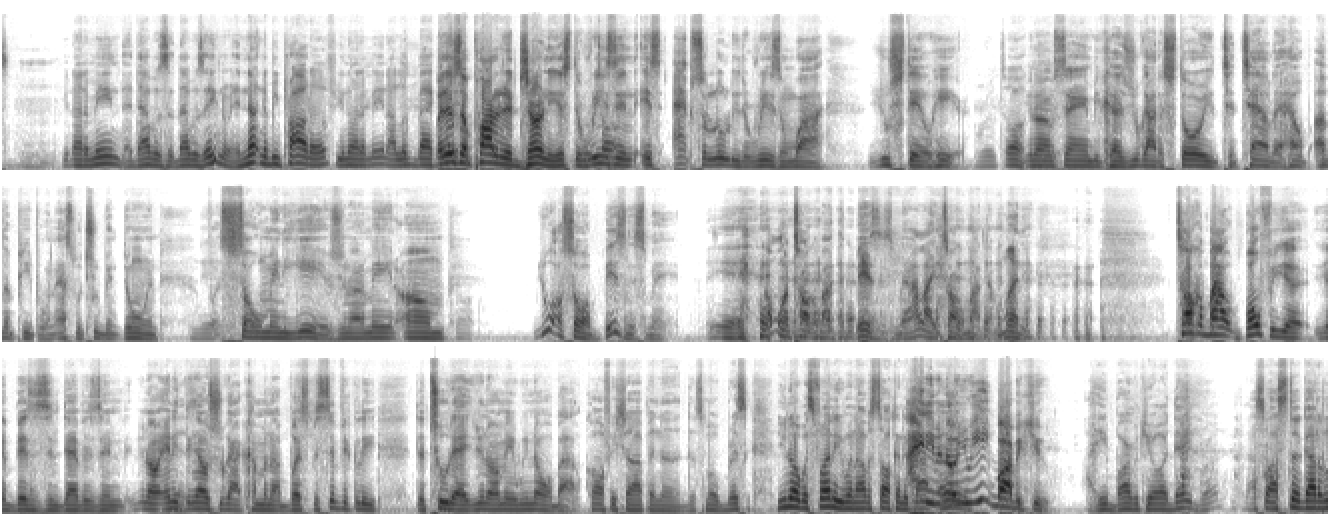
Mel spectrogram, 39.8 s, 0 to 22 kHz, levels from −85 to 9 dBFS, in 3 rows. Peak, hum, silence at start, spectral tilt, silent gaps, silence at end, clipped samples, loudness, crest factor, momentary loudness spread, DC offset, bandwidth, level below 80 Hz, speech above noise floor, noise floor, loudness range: 0 dBFS; none; 0 s; -4.5 dB/octave; none; 0 s; under 0.1%; -17 LUFS; 16 dB; 15 LU; 0.6%; 16 kHz; -48 dBFS; 42 dB; -59 dBFS; 9 LU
